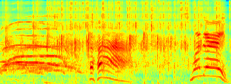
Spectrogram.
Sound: applause; laughter

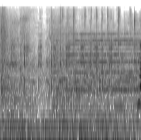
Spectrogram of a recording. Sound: Gretel breathing loudly

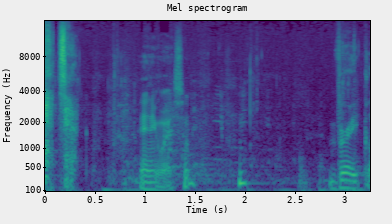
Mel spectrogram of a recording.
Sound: audience laughing

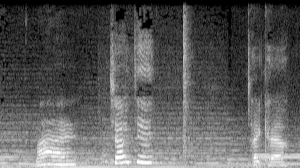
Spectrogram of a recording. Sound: in foreign language

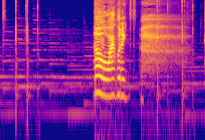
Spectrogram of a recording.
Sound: sigh

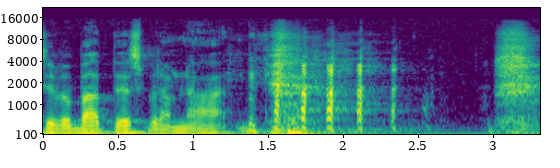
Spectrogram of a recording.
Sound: presenters laugh

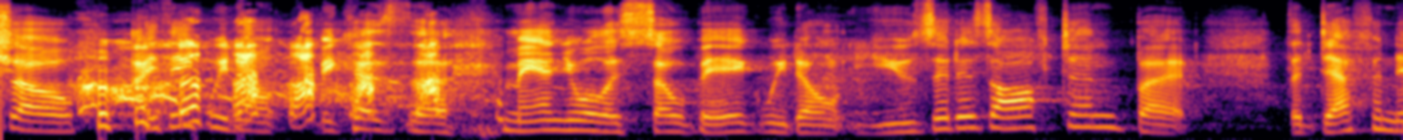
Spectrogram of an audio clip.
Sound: laughter

